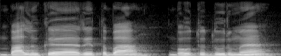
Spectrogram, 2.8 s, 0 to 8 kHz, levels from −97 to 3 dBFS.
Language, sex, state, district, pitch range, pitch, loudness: Bhojpuri, male, Bihar, Muzaffarpur, 135-155 Hz, 145 Hz, -15 LUFS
